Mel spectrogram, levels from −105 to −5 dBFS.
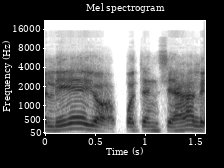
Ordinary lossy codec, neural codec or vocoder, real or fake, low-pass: Opus, 16 kbps; vocoder, 44.1 kHz, 128 mel bands, Pupu-Vocoder; fake; 14.4 kHz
